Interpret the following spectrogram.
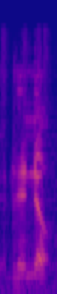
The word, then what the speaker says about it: Renault: my stream, and he was like, it is pronounced Renault. And I went, okay? Who am I to argue? Went, Renault.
